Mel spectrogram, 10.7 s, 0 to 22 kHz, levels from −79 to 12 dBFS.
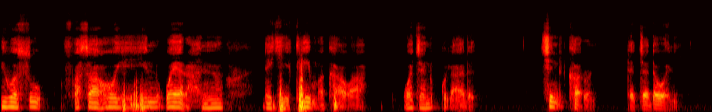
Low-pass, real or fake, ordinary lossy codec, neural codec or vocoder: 14.4 kHz; fake; AAC, 64 kbps; vocoder, 44.1 kHz, 128 mel bands, Pupu-Vocoder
